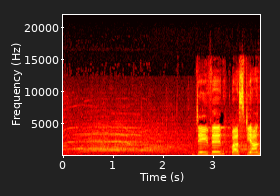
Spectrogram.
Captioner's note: audience applauding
